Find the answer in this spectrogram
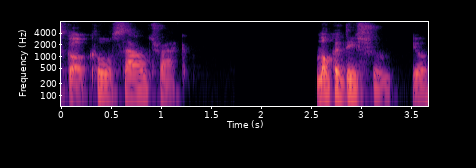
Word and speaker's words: Mogadishu: That's how you pronounce it. It's got a cool soundtrack. Mogadishu, you're correct.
